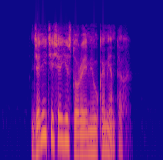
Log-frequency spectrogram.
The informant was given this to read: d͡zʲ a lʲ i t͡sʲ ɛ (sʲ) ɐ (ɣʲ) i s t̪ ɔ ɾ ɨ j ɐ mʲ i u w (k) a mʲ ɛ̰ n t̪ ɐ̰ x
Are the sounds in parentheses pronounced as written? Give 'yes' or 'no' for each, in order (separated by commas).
yes, yes, yes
